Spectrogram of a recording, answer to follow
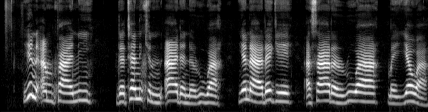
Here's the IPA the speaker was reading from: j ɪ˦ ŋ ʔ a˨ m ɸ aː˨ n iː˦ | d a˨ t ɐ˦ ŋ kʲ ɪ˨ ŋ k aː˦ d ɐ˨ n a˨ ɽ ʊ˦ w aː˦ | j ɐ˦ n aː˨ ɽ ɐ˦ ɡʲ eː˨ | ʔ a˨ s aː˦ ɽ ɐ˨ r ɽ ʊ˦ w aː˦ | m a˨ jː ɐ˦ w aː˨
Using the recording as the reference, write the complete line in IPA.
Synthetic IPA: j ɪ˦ ŋ ʔ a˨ m ɸ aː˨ n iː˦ | d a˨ t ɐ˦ ŋ kʲ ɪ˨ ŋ ʔ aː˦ d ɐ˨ n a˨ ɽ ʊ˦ w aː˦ | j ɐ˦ n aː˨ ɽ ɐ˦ ɡʲ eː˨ | ʔ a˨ s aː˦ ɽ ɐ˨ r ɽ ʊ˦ w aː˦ | m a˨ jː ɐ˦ w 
